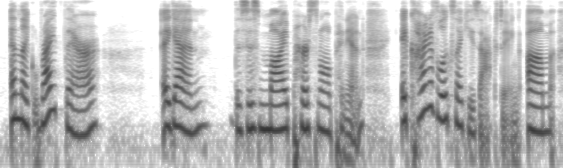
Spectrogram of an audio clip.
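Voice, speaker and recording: A woman hosting a true-crime podcast, giving casual, opinionated commentary with drawn-out hushed asides. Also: mid-range voice, no room sound, studio quality. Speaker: podcast host.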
